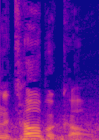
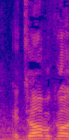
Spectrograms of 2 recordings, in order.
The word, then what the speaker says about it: Etobicoke: Fackler's house is in Etobicoke, which is between Toronto and Mississauga. Etobicoke, spelled Etobicoke. Shut up! Spelled Etobicoke, but pronounced without the K.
